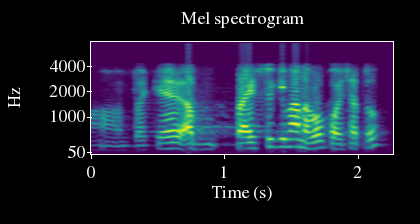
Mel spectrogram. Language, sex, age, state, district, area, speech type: Assamese, male, 18-30, Assam, Biswanath, rural, conversation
